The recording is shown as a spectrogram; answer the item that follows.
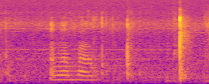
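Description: Three sharp clicks of hard stones and a metal magnet knocking together as they are handled, the loudest near the end, with a short spoken sound about half a second in.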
